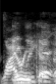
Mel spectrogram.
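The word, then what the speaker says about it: Yreka: There's Wyreka and there's Eureka. Yeah. – Okay, so you do pronounce that Y on the 101. – Yeah, yeah. – Yeah, yeah, yeah. – So okay, so you pronounce it Wyreka though.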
